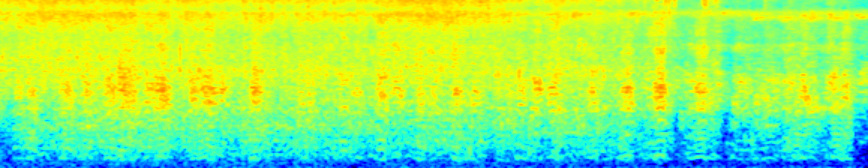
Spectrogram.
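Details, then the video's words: Hungry ducks in a village give a steady stream of rasping quacks, many voices layered into a continuous, slightly hissy chorus. "duck quack hungry sound effects"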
